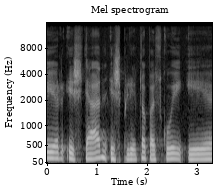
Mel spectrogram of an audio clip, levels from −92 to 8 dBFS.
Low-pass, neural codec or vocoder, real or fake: 14.4 kHz; none; real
